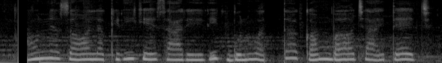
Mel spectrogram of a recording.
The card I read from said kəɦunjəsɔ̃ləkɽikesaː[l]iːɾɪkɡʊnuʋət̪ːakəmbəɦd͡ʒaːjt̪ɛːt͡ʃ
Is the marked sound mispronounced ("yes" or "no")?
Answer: yes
